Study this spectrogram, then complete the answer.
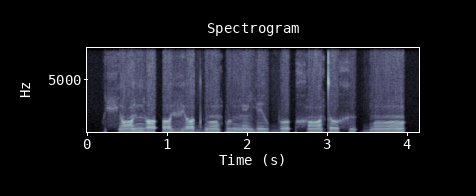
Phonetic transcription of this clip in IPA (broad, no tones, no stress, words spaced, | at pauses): çɔ̃ɲɔ ʔɔvʲɔd ɡõpuŋẽ jeu̯boʔ xɔ̃toxɯʔ bõ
